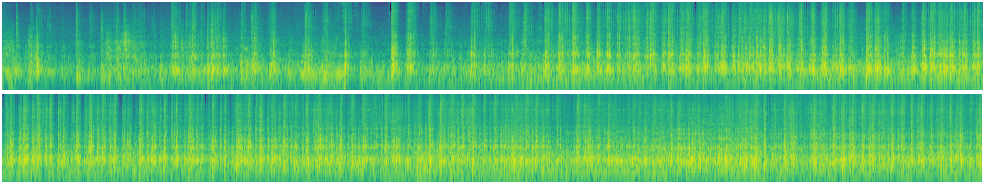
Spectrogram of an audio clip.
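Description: Summer bobsleigh sled rattling and rumbling down its metal trough track, with dense clicking over a steady rumble. The sound is patchy at first and grows louder and steadier about eight seconds in as the sled gathers speed.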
